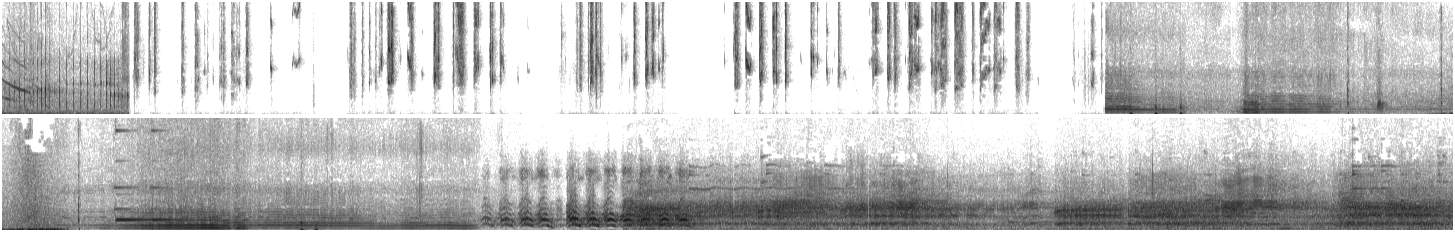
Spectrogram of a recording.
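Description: A run of sharp, high clicks, then a bee buzzing with a steady drone for about eight seconds. After a short pause, a flock of sheep bleats over one another through the last nine seconds.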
